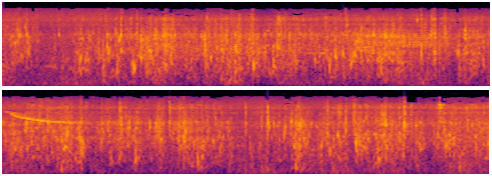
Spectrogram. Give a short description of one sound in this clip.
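A fish splashes in the water beside a boat.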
